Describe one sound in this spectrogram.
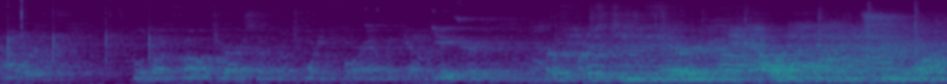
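A crowd cheers and calls out in a large echoing gym.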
